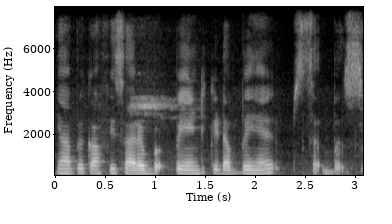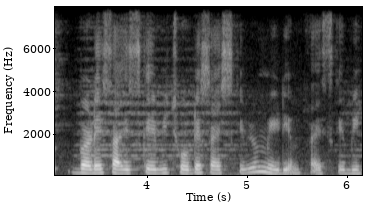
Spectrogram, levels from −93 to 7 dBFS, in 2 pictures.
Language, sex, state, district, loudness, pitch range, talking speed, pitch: Hindi, female, Chhattisgarh, Bilaspur, -20 LUFS, 165-185 Hz, 245 wpm, 175 Hz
